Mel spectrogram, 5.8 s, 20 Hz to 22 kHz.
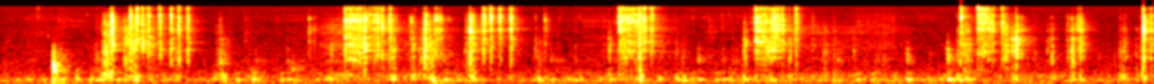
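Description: Socket ratchet clicking in short, uneven bursts, several a second, as the handle is swung back and forth on a 17mm socket, working a sealant-locked fitting on the steel lid of a paint pressure tank.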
